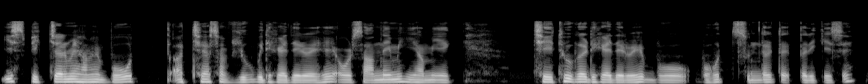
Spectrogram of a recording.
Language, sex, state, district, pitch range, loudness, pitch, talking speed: Hindi, male, Arunachal Pradesh, Longding, 100-120 Hz, -18 LUFS, 110 Hz, 220 wpm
